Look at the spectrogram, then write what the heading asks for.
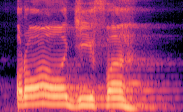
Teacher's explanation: ro fathah bertemu Alif dua harakat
